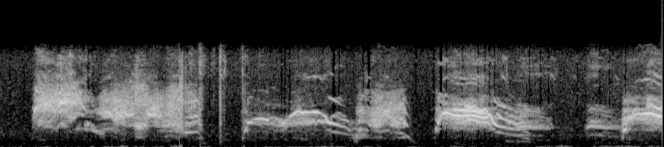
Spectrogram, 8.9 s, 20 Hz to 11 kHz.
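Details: Young white storks, fledged siblings flying back to a nest at Leemansmolen, Vriezenveen, Netherlands, on 11 July 2022 when a parent arrives, begging during feeding: harsh wheezy hissing bursts mixed with sliding, cat-like mewing whines in repeated spells.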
